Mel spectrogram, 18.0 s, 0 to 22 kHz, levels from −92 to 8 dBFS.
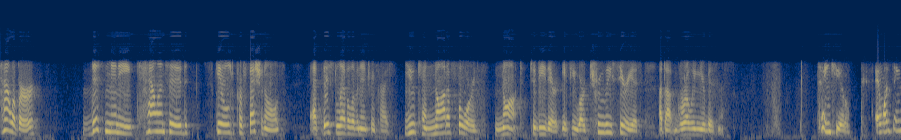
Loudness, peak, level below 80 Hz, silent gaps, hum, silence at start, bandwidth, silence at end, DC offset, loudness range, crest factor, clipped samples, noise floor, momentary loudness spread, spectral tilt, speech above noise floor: -19 LUFS; -2 dBFS; -58 dBFS; none; none; 0 s; 3.8 kHz; 0 s; under 0.1%; 4 LU; 18 dB; under 0.1%; -64 dBFS; 11 LU; -7 dB/octave; 45 dB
